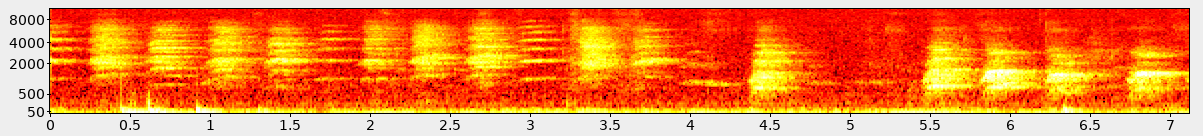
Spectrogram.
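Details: Malshi puppies, nine weeks old, from a new litter of boys and girls; short high yapping barks in quick bursts, with a few squeaky whines and some background noise.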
